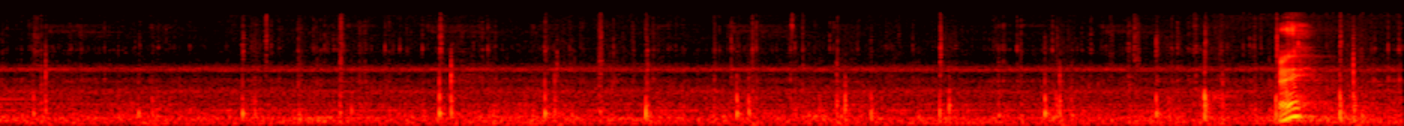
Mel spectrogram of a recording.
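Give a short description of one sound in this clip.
Footsteps click steadily on a hard floor.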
